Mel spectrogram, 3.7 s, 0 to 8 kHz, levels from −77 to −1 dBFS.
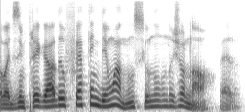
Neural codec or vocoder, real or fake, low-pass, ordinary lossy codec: codec, 16 kHz, about 1 kbps, DyCAST, with the encoder's durations; fake; none; none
